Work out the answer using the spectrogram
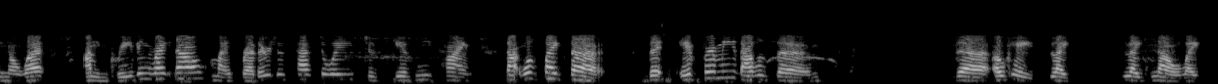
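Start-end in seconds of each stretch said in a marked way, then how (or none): none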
